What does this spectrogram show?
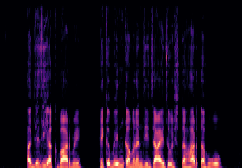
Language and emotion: Sindhi, neutral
